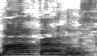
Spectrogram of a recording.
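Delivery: loud, high put-on Texas-style Southern accent. Quoting something from Texas, the speaker switches into a southern accent. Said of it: "why is there this such a southern accent on top of it?".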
